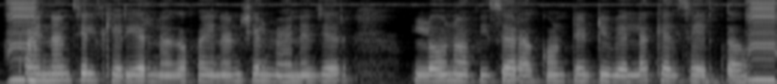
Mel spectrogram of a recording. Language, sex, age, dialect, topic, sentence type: Kannada, female, 18-24, Northeastern, banking, statement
